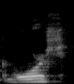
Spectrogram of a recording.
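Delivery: "warsh" with an r slipped in, warsh rhyming with marsh; mom's Indiana pronunciation. Retold or imitated. Imitating his Indiana mom saying "warsh" with an r. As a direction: say "warsh", adding an r before the sh. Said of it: "she says words like".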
